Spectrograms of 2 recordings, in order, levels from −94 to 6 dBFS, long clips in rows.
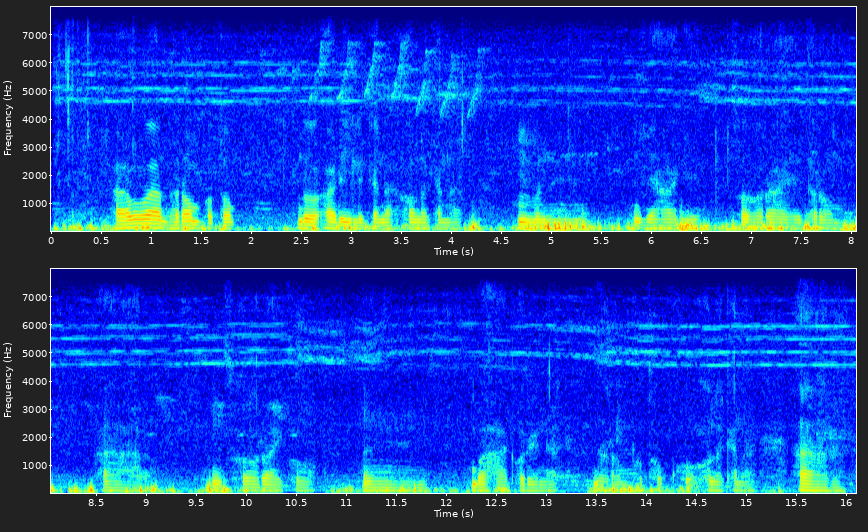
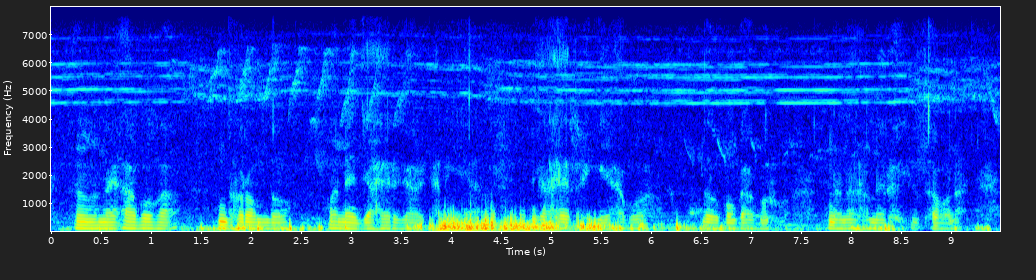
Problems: background sounds at intervals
